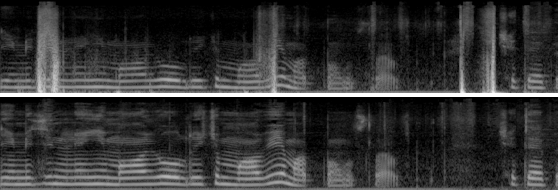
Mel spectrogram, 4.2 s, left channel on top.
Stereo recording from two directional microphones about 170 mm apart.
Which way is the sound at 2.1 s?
10° right (ahead or behind).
